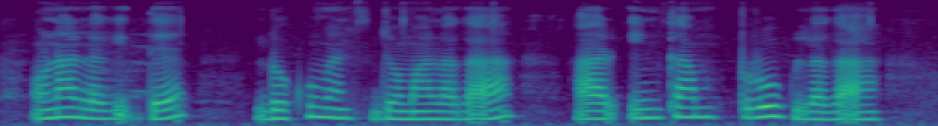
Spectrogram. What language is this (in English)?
Santali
